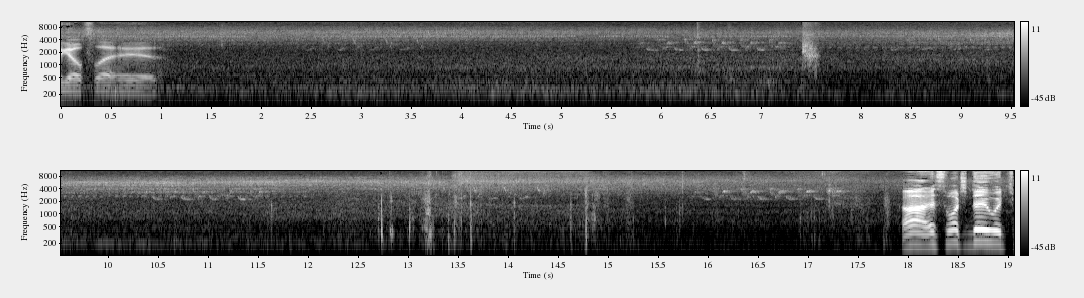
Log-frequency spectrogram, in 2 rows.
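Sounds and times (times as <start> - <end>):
faint chirping: 0.0 - 19.0
footsteps on concrete: 7.4 - 7.7, 12.6 - 15.8.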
